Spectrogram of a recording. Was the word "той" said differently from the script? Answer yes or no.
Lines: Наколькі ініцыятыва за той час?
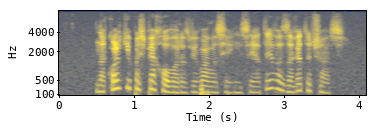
yes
